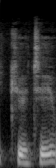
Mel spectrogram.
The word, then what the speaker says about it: Qt: but we find that native speakers don't like calling it cute native English speakers yes so in America and in UK and in Australia it tend and New Zealand it tends to be CT whereas in Europe and other places it's cute I feel much better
